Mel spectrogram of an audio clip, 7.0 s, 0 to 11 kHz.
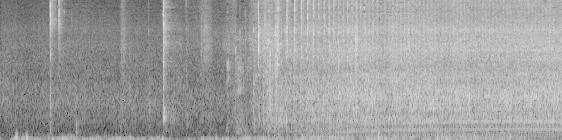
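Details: Yard Machines mower, Briggs & Stratton engine, restarted after a fix, with the air cleaner blown off and reinstalled. After some clicks it catches at about 3 s and settles into a steady, even run with a clean tone.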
